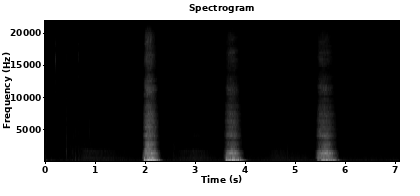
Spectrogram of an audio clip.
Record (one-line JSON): {"exhalation_length": "7.1 s", "exhalation_amplitude": 29464, "exhalation_signal_mean_std_ratio": 0.28, "survey_phase": "beta (2021-08-13 to 2022-03-07)", "age": "18-44", "gender": "Female", "wearing_mask": "No", "symptom_runny_or_blocked_nose": true, "symptom_fatigue": true, "symptom_fever_high_temperature": true, "symptom_headache": true, "smoker_status": "Never smoked", "respiratory_condition_asthma": false, "respiratory_condition_other": false, "recruitment_source": "Test and Trace", "submission_delay": "2 days", "covid_test_result": "Positive", "covid_test_method": "RT-qPCR", "covid_ct_value": 24.0, "covid_ct_gene": "ORF1ab gene"}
